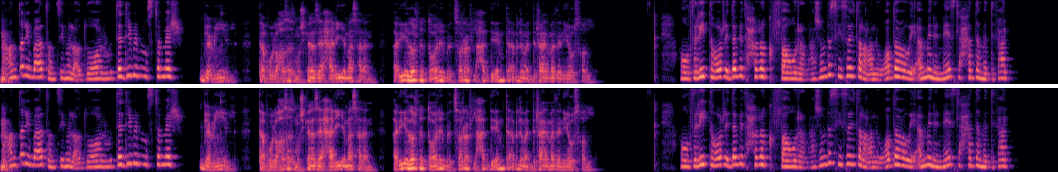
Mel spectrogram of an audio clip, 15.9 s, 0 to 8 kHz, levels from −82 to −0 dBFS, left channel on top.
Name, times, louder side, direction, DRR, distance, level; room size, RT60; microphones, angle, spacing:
voice 1, 0.0-2.7 9.9-15.1, left 1 dB, 15° left, 0.5 m, -25 dB
voice 2, 3.0-3.5 3.9-5.6 5.9-8.9, right 1 dB, 55° right, 0.8 m, -26 dB
3.5 x 2.4 x 3.6 m
head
